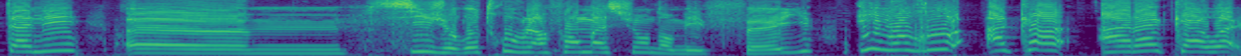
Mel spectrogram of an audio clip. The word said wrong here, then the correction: Hiromu Arakawa: je sais pas comment ça se prononce, c'est abusé. Hiromu Arakawa, c'est la mangaka de Full Metal Alchemist, en effet, qui vient à Japan Expo cette année, qui n'est pas invité d'honneur.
